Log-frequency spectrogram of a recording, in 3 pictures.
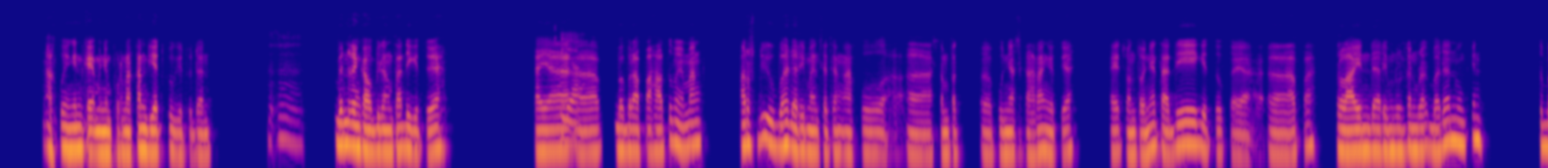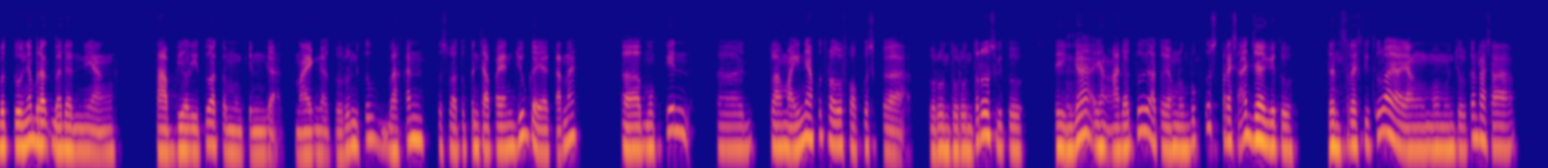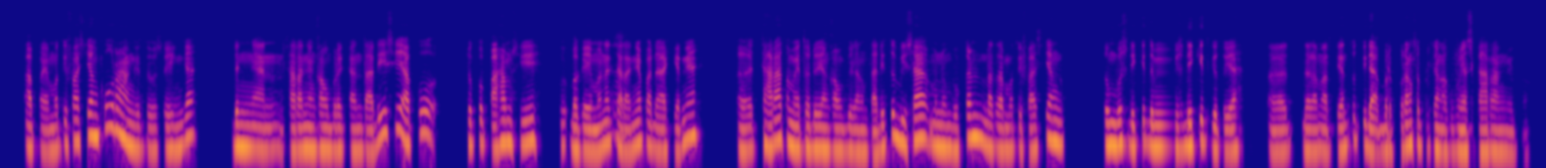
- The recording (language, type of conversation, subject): Indonesian, advice, Bagaimana saya dapat menggunakan pencapaian untuk tetap termotivasi?
- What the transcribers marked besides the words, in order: tapping; in English: "mindset"; other background noise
